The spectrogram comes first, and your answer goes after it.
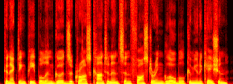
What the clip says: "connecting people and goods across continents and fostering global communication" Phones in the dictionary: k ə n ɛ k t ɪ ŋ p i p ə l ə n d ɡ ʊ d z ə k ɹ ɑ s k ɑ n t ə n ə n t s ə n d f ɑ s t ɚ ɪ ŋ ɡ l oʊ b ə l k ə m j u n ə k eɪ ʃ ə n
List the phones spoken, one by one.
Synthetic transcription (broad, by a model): k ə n ɛ k t ɪ ŋ p i p ə l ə n ɡ ʊ d z ə k ɹ ɑ s k ɑ n t ə n ə n t s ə n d f ɑ s t ɚ ɪ ŋ ɡ l oʊ b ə l k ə m j u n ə k eɪ ʃ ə n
